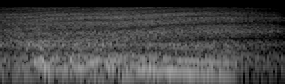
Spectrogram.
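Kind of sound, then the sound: human body sound, sniffing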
